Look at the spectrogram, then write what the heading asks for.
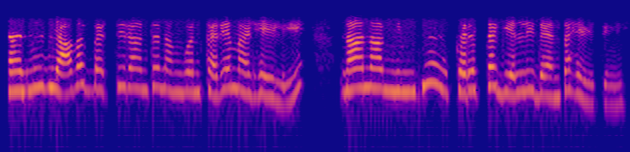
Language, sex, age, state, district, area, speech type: Kannada, female, 18-30, Karnataka, Shimoga, rural, conversation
